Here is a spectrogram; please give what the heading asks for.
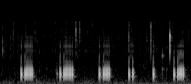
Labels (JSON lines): {"label": "biophony, knock croak", "recorder": "SoundTrap 300"}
